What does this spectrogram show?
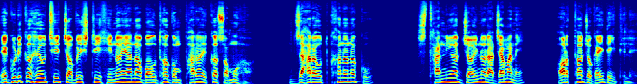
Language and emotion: Odia, neutral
